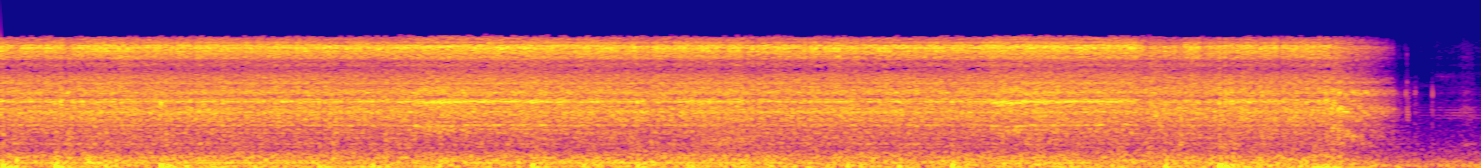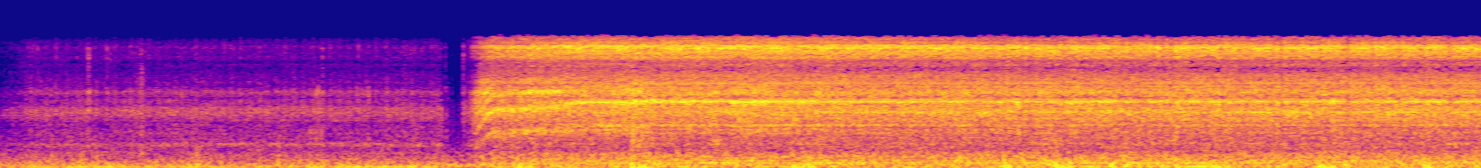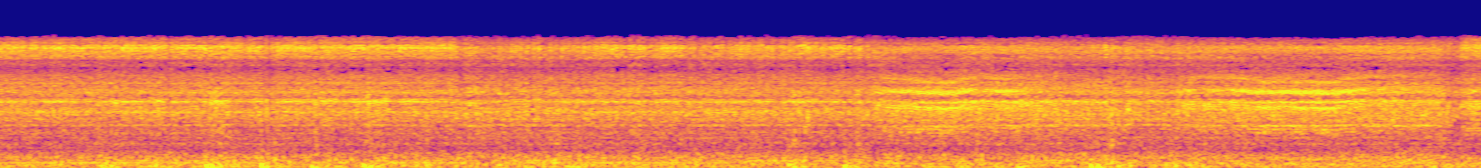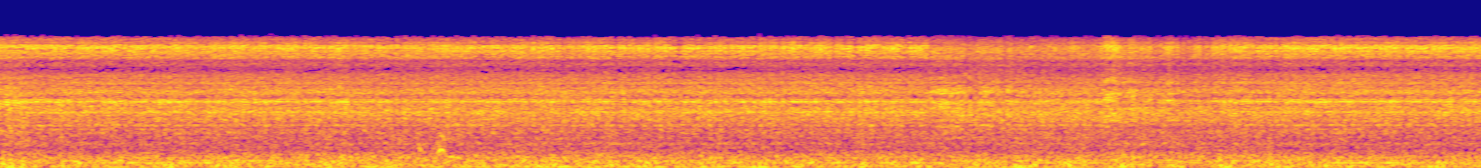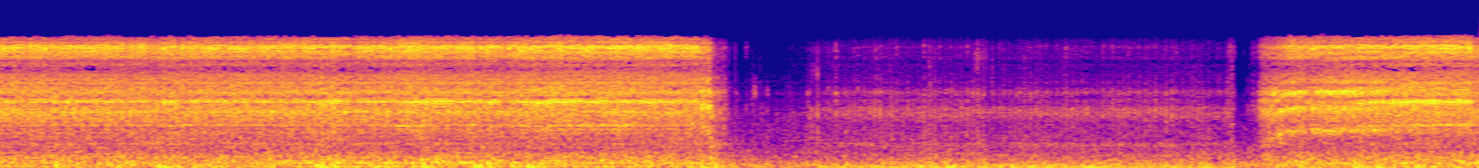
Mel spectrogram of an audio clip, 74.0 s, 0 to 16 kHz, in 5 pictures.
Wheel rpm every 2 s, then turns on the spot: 230, 230, 230, 230, 240, 230, 190, 50, 20, 30, 190, 230, 230, 230, 230, 230, 230, 230, 230, 220, 230, 220, 230, 230, 230, 230, 230, 230, 240, 240, 240, 230, 230, 80, 20, 20, 170.
14-18 66-70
